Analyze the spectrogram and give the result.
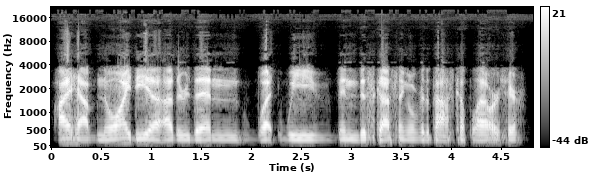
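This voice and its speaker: A man with a low voice speaks as a guest on a radio show. He sounds dry and slightly muffled on a lo-fi phone line, with measured, halting phrasing. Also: level tone, no room sound. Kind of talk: unscripted interview commentary.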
